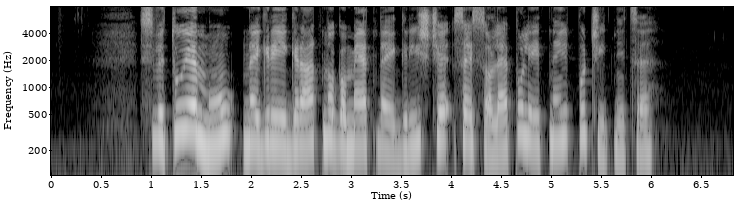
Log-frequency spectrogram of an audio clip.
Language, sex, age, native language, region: Slovenian, female, 60+, Slovenian, Central Slovenia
